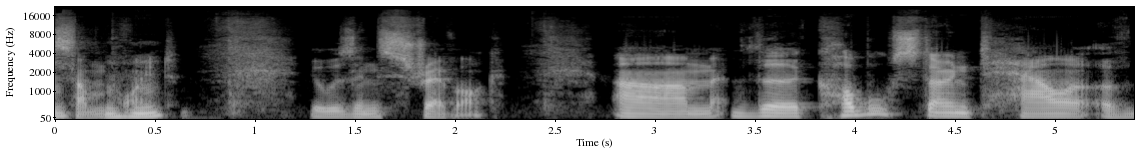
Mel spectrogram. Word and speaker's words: Stravok: And it's spelled like this. S t r e v o k. Stravok.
